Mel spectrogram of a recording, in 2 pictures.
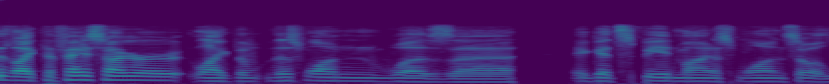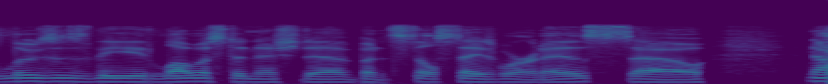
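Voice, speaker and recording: A man's voice: on the low side, fairly bright tone, clear, resonant tone, no echo, highs cut off. A man running a tabletop roleplaying game as game master, talking casually and hesitantly as he thinks through rules and rolls aloud. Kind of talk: casual unscripted game narration and rules talk.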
